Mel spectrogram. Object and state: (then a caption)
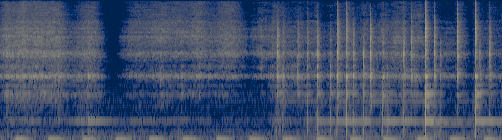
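Enamel metal jug vase tapped and scratched. A hollow white enamel metal jug vase is held up and rubbed with long nails, giving a steady, bright scratching hiss with a faint ringing tone for about three seconds. Long nails then tap it in a quick, uneven series of sharp, bright clicks, each leaving a brief metallic ring.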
